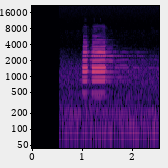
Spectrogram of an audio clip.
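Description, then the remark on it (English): Two quick car horn honks, a short beep then a slightly longer one, during a test of autonomous cars, over a steady low rumble of traffic and engine noise. “That is a honk of a car horn.”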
